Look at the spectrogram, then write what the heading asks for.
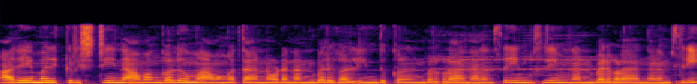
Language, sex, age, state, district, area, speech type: Tamil, female, 30-45, Tamil Nadu, Pudukkottai, rural, spontaneous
